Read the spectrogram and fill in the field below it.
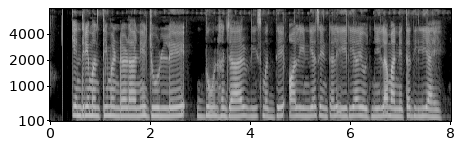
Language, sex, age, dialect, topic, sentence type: Marathi, female, 25-30, Varhadi, agriculture, statement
